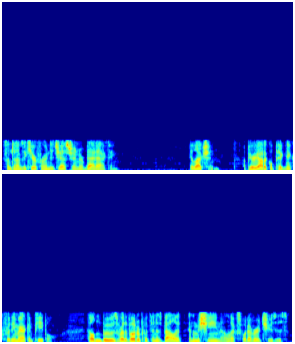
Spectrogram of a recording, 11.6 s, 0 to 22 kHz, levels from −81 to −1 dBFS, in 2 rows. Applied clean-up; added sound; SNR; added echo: none; none; none; none.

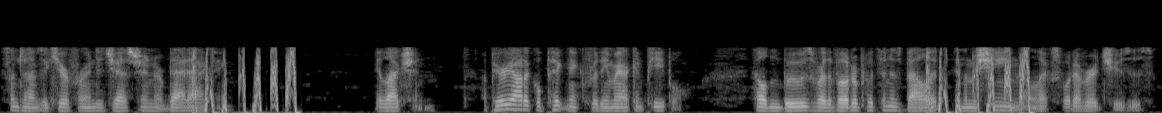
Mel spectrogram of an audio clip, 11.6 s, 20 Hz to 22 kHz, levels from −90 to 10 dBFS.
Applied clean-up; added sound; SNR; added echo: none; Scratching (performance technique); -3 dB; none.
